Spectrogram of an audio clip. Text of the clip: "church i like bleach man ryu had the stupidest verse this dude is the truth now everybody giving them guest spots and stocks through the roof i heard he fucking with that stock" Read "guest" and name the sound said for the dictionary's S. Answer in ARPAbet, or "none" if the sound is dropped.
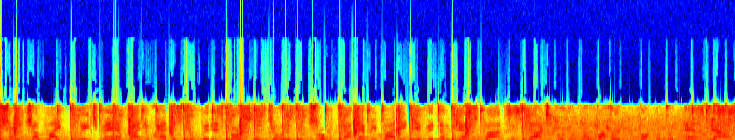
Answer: none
